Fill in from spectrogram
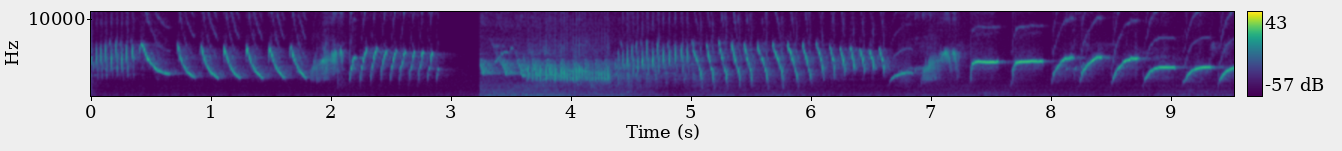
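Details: Caged young canary singing to encourage reluctant birds: quick trilled series of high notes, a short pause, a harsh buzzy burst, then fast trills and looping upswept whistles.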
